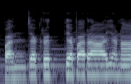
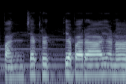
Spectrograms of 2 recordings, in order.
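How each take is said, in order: No difference in how they are said.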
